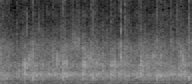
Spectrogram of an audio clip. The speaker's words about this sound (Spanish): That the substance of things, hallelujah, go ahead, give him dale un aplauso.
